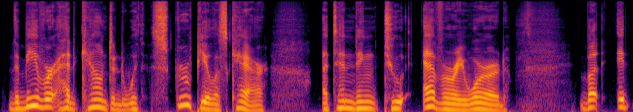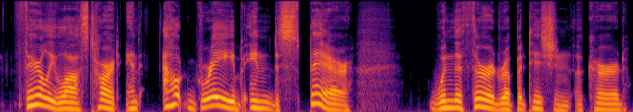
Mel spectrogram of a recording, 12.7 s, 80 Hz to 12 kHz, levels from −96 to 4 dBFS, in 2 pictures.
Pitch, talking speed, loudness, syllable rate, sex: 155 Hz, 120 wpm, -17 LUFS, 4.3 syllables/s, male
